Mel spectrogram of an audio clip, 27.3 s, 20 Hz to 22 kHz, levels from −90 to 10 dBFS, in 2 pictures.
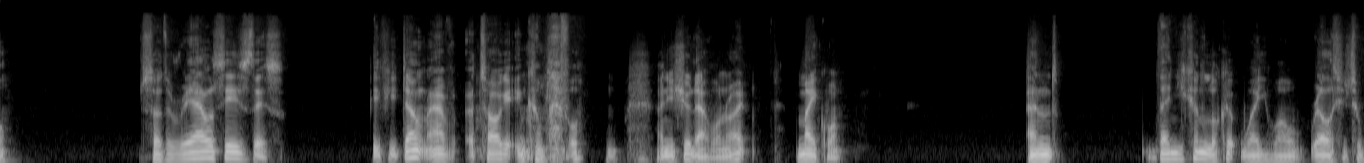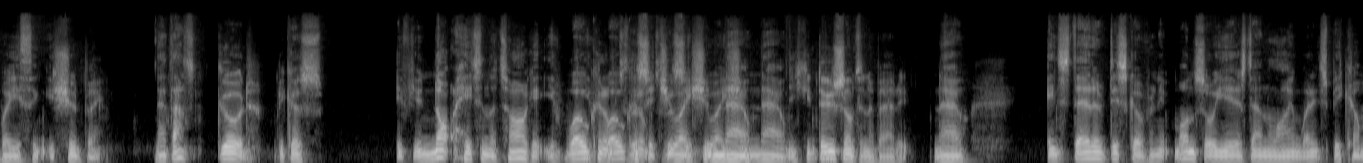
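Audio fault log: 19.39–22.17 s, doubled audio track: after "hitting the target you've", the speech gains a dry, full-band second copy trailing roughly 400 ms behind and about 5 dB quieter, starting and stopping abruptly before "about it now", likely from a slower second capture path or misaligned edit.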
